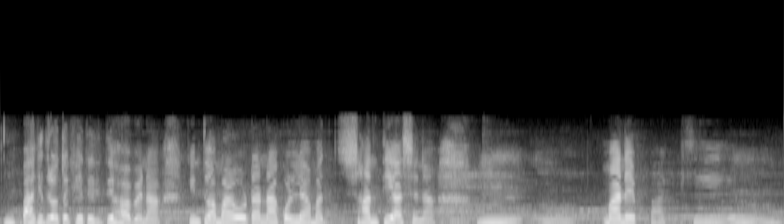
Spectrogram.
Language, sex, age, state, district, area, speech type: Bengali, female, 18-30, West Bengal, Birbhum, urban, spontaneous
